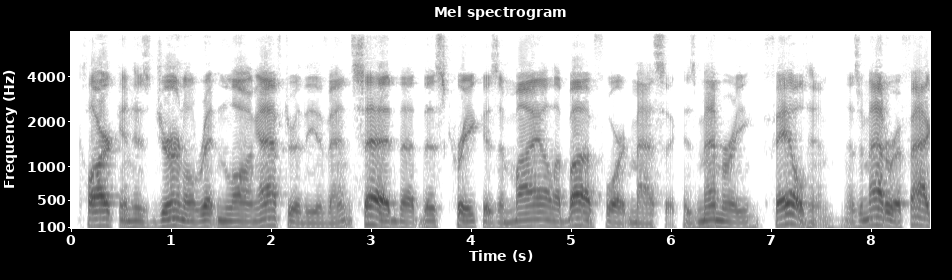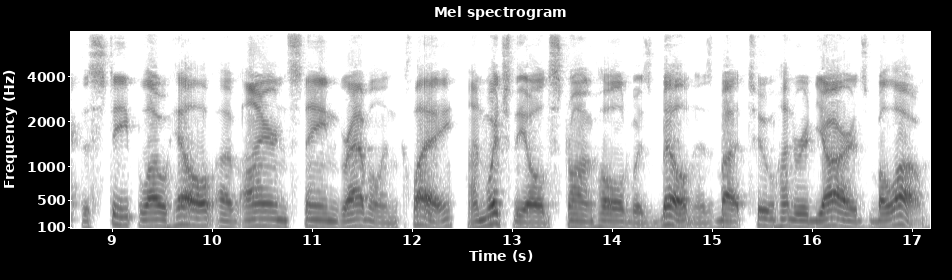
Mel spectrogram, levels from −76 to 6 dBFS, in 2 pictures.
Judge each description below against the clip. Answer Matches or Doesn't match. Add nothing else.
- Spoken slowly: Doesn't match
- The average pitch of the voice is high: Doesn't match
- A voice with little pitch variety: Doesn't match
